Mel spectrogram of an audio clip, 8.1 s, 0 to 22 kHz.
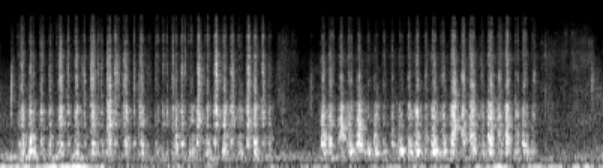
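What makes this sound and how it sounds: A wooden stylus scratches fine lines around the flowers in the centre of a flat, black-coated scratch-art sheet, about A4, lying solid on a table. Quick, dry scratching strokes come in rapid succession, break off briefly near the middle, then resume in a second run before fading at the end.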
